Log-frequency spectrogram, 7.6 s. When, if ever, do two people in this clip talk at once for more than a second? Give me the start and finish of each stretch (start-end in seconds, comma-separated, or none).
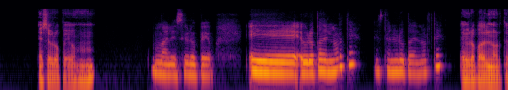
none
